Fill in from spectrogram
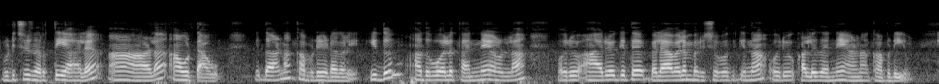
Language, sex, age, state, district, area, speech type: Malayalam, female, 45-60, Kerala, Thiruvananthapuram, rural, spontaneous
